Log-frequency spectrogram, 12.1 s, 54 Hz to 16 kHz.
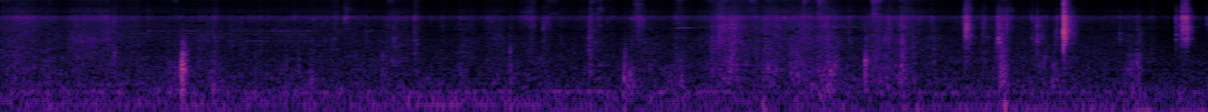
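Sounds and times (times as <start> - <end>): fabric rustling: 0.0 - 11.6.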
